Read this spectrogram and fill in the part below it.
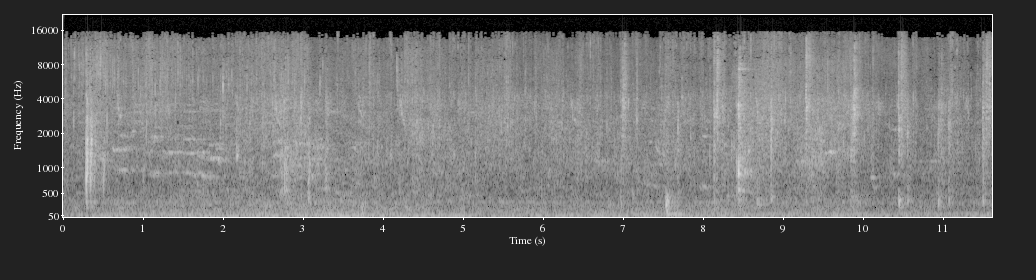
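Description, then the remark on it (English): A flat-bottom boat punted along a canal in an old-style water town with narrow stone bridges: steady watery wash with occasional sharp splashes and knocks from the pole, set against a busy ambient background with faint, indistinct voices. “Little narrow stone pointy bridges and people literally punting along the canals in these flat-bottom boats.”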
